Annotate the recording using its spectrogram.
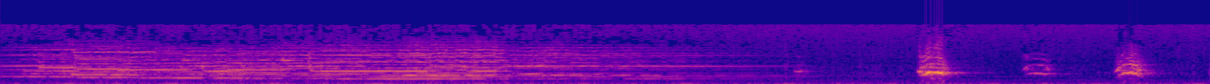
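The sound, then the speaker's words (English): A young female hound pup named Lady Anne lets out a long, wavering howl that slowly fades, then follows with four short, sharp barks in an uneven rhythm. No one speaks. “Wouldn't be surprised if she turned out to be the best hound we ever had.”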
